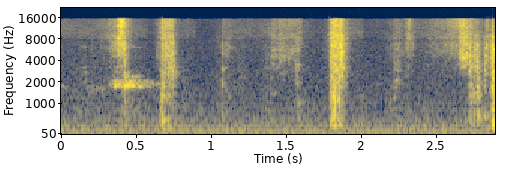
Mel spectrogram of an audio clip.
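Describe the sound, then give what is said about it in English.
Drawing and shuffling a new deck of cards, a few short, sharp rustling and snapping bursts separated by quiet gaps, faint and with no voices. “Drawing her a card. My new cards.”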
